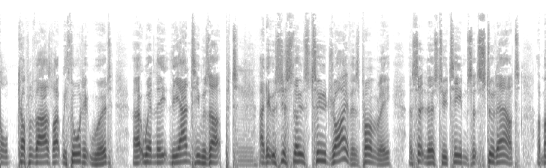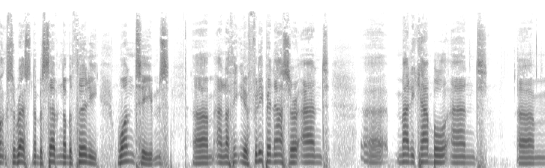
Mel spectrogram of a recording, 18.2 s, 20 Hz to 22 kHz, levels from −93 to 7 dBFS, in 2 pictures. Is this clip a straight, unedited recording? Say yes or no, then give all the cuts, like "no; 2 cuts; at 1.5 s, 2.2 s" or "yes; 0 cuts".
yes; 0 cuts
